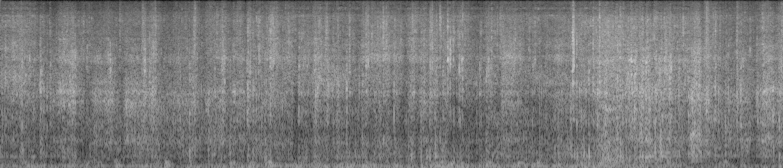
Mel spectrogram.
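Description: A bicycle frame rattles and clatters over bumps.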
